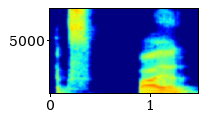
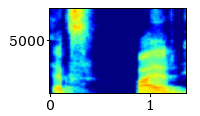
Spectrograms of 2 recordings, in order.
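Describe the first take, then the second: The two takes are said the same way.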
